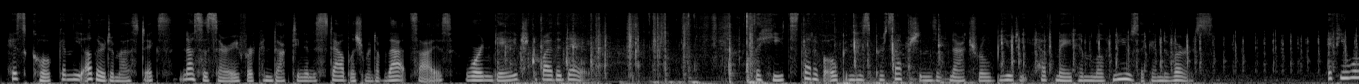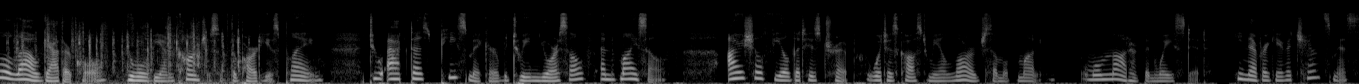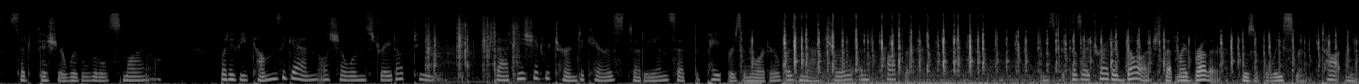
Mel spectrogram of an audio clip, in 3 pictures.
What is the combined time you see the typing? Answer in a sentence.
You can hear the typing for 17 seconds altogether.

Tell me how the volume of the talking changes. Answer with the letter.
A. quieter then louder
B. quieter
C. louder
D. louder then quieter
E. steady
B.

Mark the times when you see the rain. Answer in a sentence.
The rain can't be heard in this clip.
